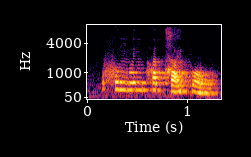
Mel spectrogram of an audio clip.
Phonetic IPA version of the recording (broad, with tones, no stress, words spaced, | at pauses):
fʊ˧ŋlɪ˧ŋhɐ˧t̚sɐ˨˥j po˨˩w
